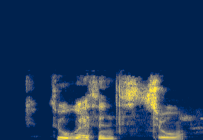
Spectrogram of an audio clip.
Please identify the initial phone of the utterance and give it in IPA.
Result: θ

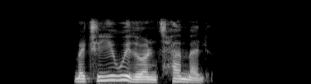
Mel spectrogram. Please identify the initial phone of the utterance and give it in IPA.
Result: m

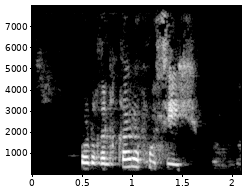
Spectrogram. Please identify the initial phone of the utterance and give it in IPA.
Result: ʊ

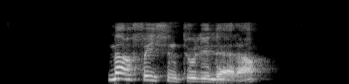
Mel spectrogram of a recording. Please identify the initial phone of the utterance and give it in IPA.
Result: m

